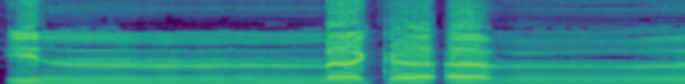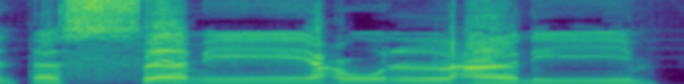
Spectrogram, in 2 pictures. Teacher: Kemudian innaka sama tidak hanya cukup dibaca innaka tapi perlu ditahan suara ghunahnya dua harakat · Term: bacaan ghunah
